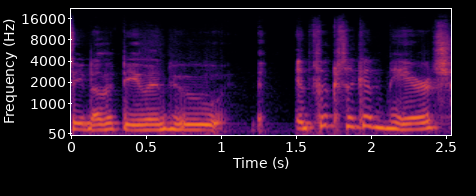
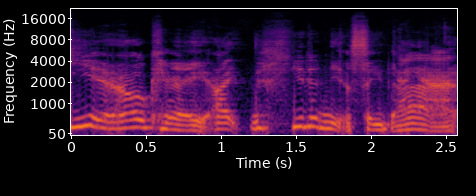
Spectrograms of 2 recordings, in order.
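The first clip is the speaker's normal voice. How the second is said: mock sad character voice. Voicing a character who looks sad about the talk: imitating a sad character. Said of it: "He looks so sad about it".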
